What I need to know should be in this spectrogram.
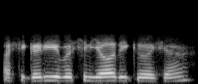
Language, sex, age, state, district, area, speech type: Kashmiri, male, 30-45, Jammu and Kashmir, Srinagar, urban, conversation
